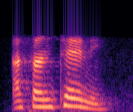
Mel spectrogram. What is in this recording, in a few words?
thanks, swahili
